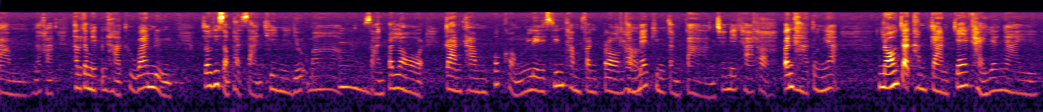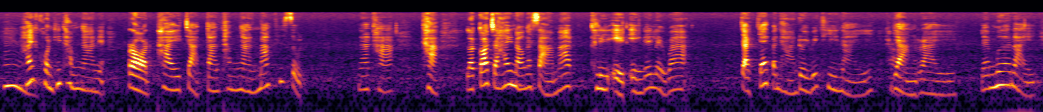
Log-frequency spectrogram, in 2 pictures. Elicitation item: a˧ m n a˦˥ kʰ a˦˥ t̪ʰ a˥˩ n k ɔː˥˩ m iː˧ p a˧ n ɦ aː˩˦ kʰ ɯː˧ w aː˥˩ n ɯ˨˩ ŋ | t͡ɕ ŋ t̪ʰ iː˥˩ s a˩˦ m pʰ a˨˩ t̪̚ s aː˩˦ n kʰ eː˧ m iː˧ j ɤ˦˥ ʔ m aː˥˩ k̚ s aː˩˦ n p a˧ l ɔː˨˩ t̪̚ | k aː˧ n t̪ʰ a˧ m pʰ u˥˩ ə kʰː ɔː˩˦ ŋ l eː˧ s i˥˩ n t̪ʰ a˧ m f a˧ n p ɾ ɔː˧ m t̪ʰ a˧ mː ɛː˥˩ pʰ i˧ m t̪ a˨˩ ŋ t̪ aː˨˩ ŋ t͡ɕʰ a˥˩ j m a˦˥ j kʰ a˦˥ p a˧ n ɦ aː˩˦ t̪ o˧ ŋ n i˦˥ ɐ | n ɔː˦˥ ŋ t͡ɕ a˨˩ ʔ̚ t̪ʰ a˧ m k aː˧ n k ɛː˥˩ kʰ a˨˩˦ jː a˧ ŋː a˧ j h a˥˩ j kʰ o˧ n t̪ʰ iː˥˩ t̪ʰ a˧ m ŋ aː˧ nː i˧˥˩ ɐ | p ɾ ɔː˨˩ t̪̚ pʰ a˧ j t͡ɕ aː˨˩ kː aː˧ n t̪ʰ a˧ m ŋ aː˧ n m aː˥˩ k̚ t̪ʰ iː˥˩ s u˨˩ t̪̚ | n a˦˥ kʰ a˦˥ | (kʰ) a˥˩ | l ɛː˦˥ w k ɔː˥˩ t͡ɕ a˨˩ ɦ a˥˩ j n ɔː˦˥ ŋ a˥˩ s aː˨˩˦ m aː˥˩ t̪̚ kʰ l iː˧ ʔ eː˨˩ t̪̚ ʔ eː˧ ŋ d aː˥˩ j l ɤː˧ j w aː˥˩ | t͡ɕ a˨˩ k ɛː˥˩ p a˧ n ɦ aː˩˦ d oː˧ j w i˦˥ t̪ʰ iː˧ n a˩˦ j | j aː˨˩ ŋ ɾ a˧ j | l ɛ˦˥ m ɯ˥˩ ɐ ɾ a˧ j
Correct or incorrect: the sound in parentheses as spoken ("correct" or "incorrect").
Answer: correct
